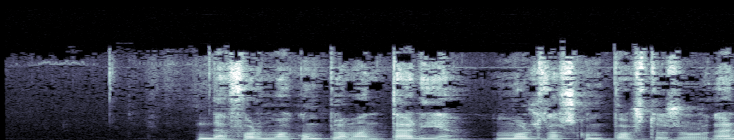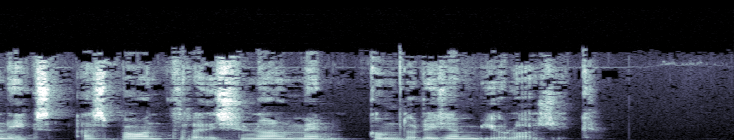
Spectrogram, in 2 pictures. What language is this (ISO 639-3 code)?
cat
